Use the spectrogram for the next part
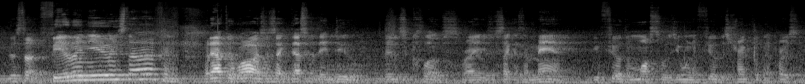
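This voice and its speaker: Soft-spoken man in an echoey room. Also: medium pitch, recorded from a distance. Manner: relaxed, rambling, soft-spoken. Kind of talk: casual storytelling. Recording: echoey room, noisy background.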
